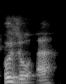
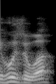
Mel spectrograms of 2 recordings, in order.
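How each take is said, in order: First: "هُزُوًا" with a glottal stop, huzu'a; "هُزُوًا" as huzu'a, no w glide; Shu'bah reading. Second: "هُزُوًا" with a w glide, huzuwa; "هُزُوًا" as huzuwa, no glottal stop; Hafs reading. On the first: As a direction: recite "هُزُوًا" with hamza before the last vowel. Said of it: "For Shu'bah, he had to say". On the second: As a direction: recite "هُزُوًا" with waw before the last vowel. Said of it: "when he was teaching Hafs, he was saying". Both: Shown as a demonstration.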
